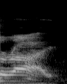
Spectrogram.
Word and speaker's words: awry: It goes awry. – Yes. – Did I say that right? – Yes.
